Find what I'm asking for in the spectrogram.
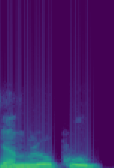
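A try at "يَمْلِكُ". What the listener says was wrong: Yamli. Stripnya kasroh. Malaka yamliku. maka wazannya fa'ala yaf'ilu. Malaka yamliku wazannya fa'ala yaf'ilu.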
